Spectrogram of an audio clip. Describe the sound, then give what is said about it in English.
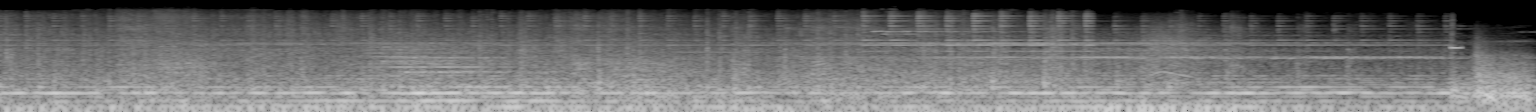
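A train rumbles past, a loud, steady low roar with metallic ringing and squealing tones layered over it, continuing throughout with no voices. “Kim watches him through the corner of her eye and anxiously waits for the train to pass.”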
